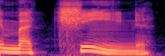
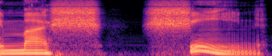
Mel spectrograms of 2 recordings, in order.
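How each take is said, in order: First: The middle consonant is a 'ch' sound. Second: The middle consonant is a soft 'sh' sound. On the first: The speaker calls it wrong. "we don't say machine" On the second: The speaker calls it right. "we say machine. So imagine you're telling someone to be quiet. Shh"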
